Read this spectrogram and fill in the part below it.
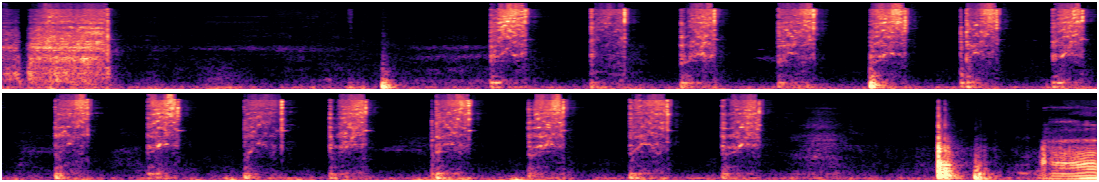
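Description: A fillet knife is sharpened for cutting yellow perch: about fifteen evenly spaced, close rasping strokes in a steady rhythm, with no talk.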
